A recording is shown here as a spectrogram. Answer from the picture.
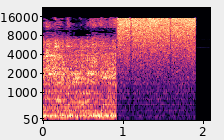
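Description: Loud music-like sound that stops about a second in, giving way to a steady, even static hiss that lasts about a second and cuts off abruptly.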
